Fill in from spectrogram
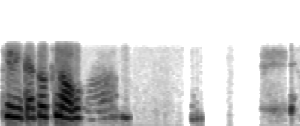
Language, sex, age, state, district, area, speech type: Dogri, female, 18-30, Jammu and Kashmir, Samba, rural, conversation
